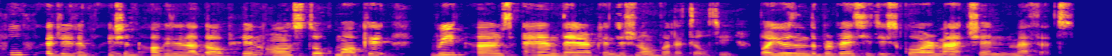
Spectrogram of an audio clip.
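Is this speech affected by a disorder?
No.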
